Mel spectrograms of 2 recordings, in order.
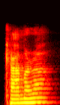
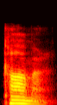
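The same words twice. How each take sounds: First: CAMERA with the a of cat; short front vowel. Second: CALMER with a long ah as in arm; long back vowel. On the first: Teacher contrasting two phonemes, short front vowel. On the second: Teacher contrasting two phonemes, long back vowel. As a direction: say CALMER as KAH-muh. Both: Shown as a demonstration. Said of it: "similar pronunciation, but of course, two different phonemes".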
